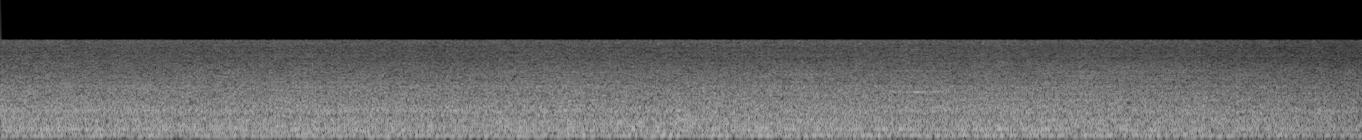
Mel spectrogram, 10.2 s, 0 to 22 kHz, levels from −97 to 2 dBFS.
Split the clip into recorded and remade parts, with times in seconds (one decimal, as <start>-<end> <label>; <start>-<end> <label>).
0.0-0.5 remade; 0.5-1.2 recorded; 1.2-5.9 remade; 5.9-8.9 recorded; 8.9-9.3 remade; 9.3-10.2 recorded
